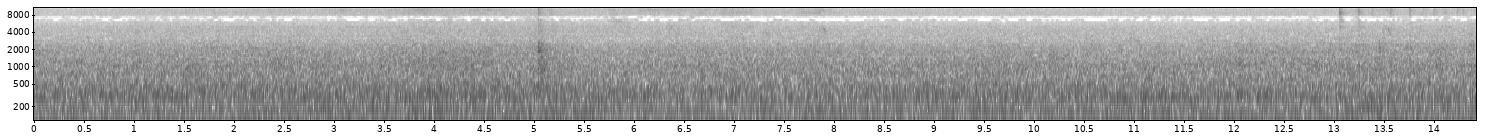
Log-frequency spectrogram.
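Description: A tractor rolls forward slowly over a metal platform.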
